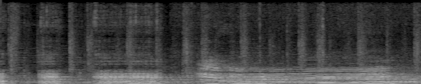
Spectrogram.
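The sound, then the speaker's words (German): A reindeer gives a series of low, grunting bellows, several harsh bursts followed by a longer drawn-out moaning call with a steady rough pitch, fairly loud with no talking. “Ja, so können Rentiere übrigens klingen.”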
